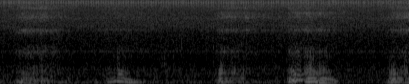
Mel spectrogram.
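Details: Basset Hound asleep, giving a series of low, gravelly snores roughly every one and a half to two seconds, each a short rattling inhale with softer breathing between.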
